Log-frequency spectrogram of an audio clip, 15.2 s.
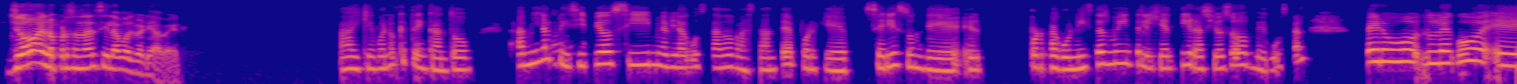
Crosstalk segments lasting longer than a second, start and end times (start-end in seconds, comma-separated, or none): none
